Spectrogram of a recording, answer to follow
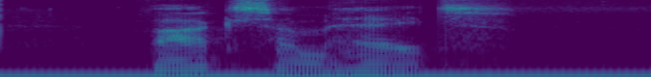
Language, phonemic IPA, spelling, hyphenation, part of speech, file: Dutch, /ˈwaksamhɛit/, waakzaamheid, waak‧zaam‧heid, noun, Nl-waakzaamheid.ogg
- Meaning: vigilance, watchfulness, alertness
